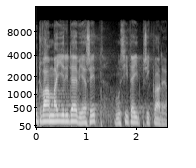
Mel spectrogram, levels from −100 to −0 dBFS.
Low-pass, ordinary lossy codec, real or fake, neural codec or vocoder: 10.8 kHz; MP3, 96 kbps; real; none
